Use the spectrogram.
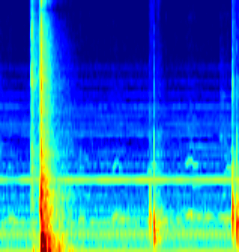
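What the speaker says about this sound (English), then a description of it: "I'm going to close this door behind you" An interior door at home is swung shut with one solid thunk, followed by two fainter knocks or clicks, over a quiet low hum.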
